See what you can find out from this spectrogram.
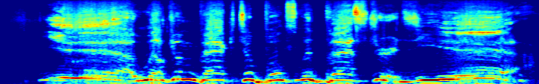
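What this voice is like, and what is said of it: Loud, excited announcer-style voice. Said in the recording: “give me your excited voice”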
